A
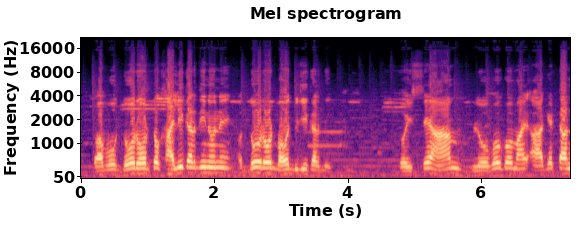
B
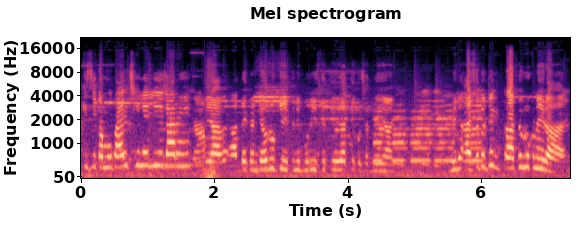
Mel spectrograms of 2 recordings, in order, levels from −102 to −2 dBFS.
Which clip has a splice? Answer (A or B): B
